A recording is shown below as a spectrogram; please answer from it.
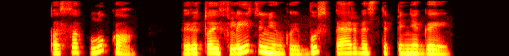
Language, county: Lithuanian, Utena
